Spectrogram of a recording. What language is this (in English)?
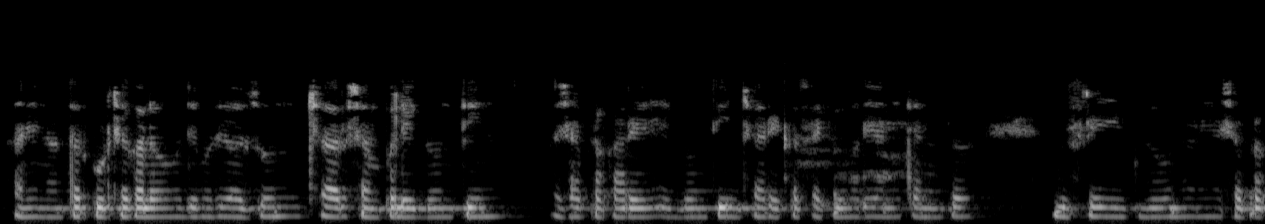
Marathi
